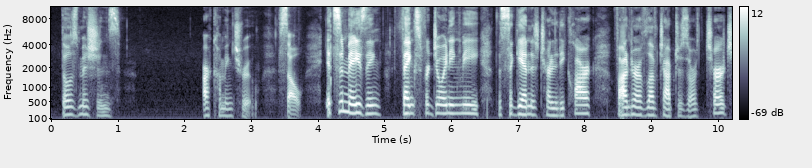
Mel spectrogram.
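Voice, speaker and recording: A woman's fairly low, bright, sharp voice with vocal fry, very wide pitch swings and big swings in loudness, at a fairly slow pace with long, frequent pauses, on a very clean recording with a silent background. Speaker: network marketing presenter and church founder. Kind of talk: tutorial. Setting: at home. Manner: casual, conversational.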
